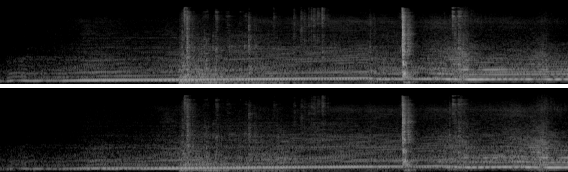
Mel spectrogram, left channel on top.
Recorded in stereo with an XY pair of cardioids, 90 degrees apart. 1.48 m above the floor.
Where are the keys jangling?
45° left, 3 m; by 4.7 s 50° left, 4.5 m.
